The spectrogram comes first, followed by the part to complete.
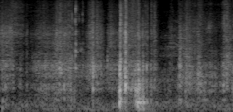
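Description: Chewing a bite of crunchy pepperoni pizza close to the microphone: scattered crisp crunches and wet mouth clicks, bunched in the second half.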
